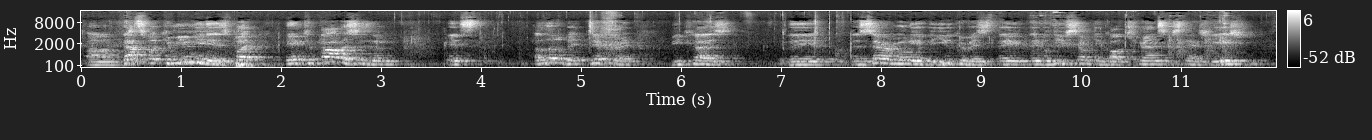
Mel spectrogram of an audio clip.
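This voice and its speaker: A man's voice: high-pitched, normal speed, recorded from a distance, a little hiss or hum. Young man performing spoken word, echoey room. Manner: builds from quiet intensity to shouting. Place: classroom at a conference, indoors. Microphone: stand mic, filmed by a phone from the audience.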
